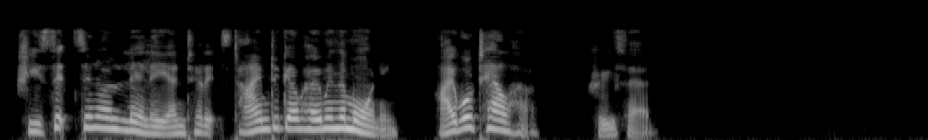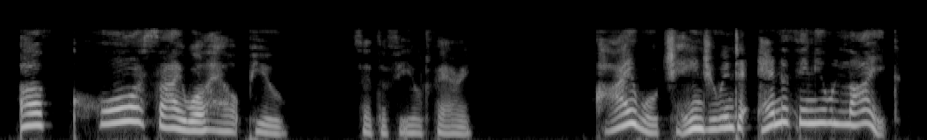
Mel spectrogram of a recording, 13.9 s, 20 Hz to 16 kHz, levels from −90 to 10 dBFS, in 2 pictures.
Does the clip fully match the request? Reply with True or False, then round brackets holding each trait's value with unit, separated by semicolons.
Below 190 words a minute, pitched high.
True (170 wpm; 225 Hz)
